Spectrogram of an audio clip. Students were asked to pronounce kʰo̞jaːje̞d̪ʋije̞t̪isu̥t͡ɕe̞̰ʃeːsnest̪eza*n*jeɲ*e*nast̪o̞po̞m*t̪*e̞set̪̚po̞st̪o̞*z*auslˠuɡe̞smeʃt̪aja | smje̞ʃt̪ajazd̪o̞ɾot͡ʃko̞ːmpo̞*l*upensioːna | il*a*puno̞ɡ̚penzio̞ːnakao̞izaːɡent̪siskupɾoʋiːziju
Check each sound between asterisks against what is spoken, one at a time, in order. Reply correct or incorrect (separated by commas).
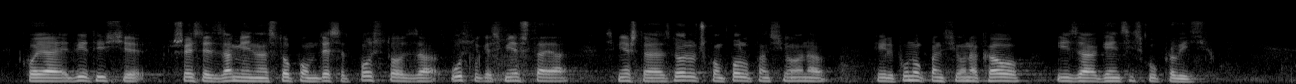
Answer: incorrect, correct, incorrect, correct, correct, incorrect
